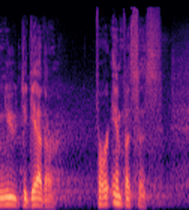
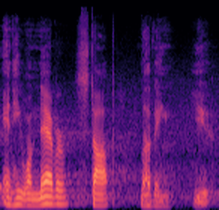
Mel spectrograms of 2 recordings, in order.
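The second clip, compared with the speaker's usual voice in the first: soft assurance; 5 semitones lower, 7 dB quieter than usual. Real, not acted. Intimate promise to listeners.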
